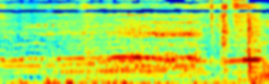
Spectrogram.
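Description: Hens cluck and squawk around wire-bottomed roll-away nest boxes on a farm, a close, fairly loud run of overlapping calls with one louder squawk near the end.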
